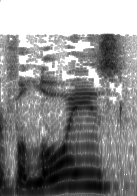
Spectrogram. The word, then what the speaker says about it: Valois: It's spelled V-A-L-O-I-S. Most people in the neighborhood will say either Valois or Valois, and then they'll fight about which way you should say it.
